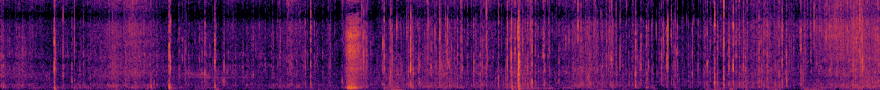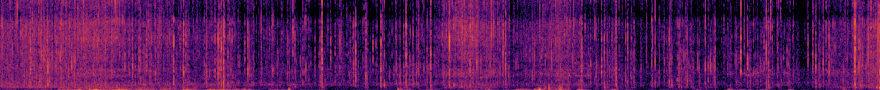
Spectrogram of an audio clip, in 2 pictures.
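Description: Rustling and crinkling close to the microphone, with many scattered clicks. One sharper click comes about four seconds in, and low rumbles come near the middle.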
